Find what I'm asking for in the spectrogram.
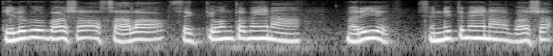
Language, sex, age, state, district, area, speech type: Telugu, male, 60+, Andhra Pradesh, West Godavari, rural, spontaneous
